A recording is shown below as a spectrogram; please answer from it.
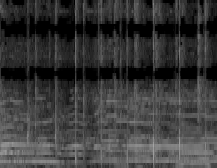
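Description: A small family group clapping and cheering a toddler's cake smash, with one long high-pitched held cheer running throughout and excited voices underneath.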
